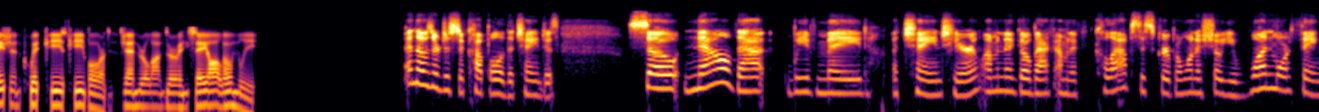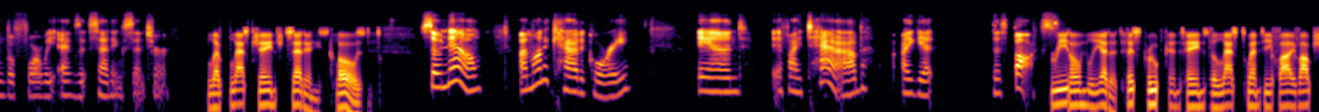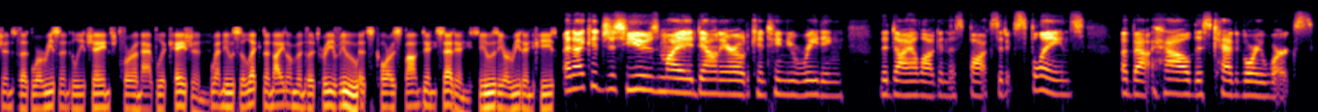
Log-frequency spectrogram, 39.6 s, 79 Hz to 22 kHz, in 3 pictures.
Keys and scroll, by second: 20.7 Tab.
